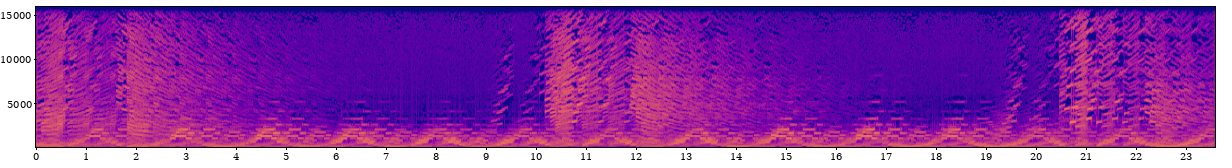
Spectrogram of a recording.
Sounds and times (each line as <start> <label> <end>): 0.0 Radio wave interference/robot-burbling-like synth sounds 3.3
